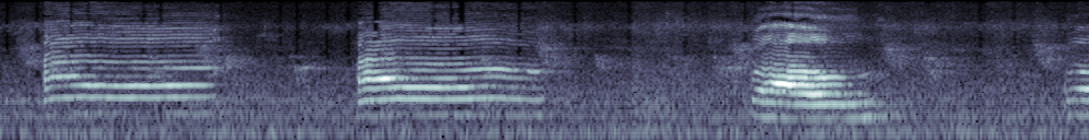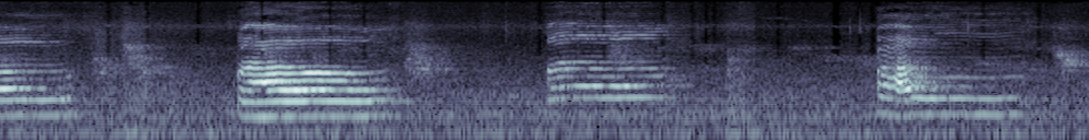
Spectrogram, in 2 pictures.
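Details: Seven meows from a mother cat calling her kittens, spaced about one and a half seconds apart, some bending downward, one louder and strained, with faint short mews between and a low hum behind.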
